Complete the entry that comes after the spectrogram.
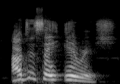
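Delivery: usual speaking voice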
